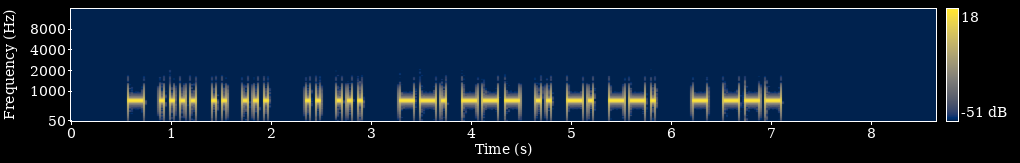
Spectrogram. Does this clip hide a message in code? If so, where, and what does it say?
Yes: Morse code from 0.6 to 7.1 s, heard as a keyed tone, about 23 wpm, 700 Hz. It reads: THIS IS GOING TO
